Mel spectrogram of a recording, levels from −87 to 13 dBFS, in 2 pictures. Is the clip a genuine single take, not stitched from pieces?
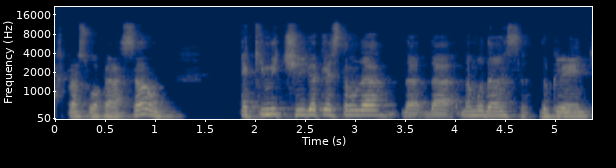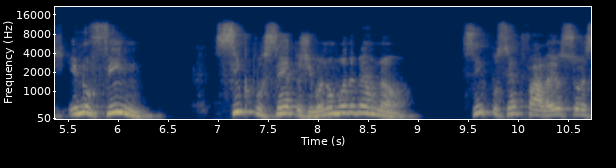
yes; 0 cuts

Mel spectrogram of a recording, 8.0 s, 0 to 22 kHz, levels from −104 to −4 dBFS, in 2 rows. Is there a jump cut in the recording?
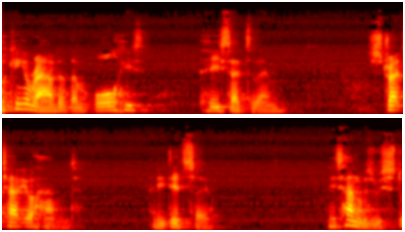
no; 0 cuts

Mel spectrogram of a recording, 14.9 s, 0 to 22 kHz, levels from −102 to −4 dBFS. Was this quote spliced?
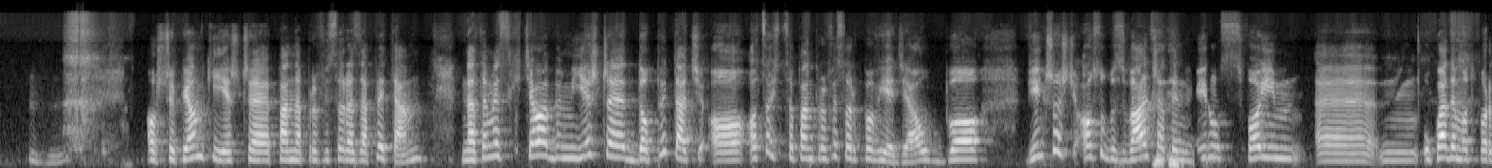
no; 0 cuts

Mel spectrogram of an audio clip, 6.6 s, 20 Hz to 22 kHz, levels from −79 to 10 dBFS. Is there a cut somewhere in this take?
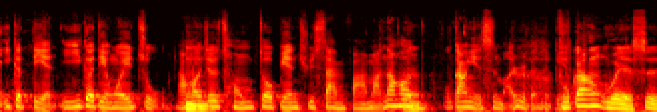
no; 0 cuts

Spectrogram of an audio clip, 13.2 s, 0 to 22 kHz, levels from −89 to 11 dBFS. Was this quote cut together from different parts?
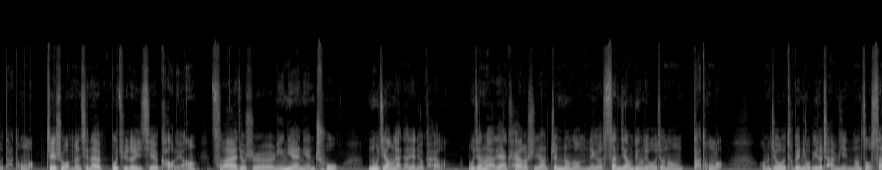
no; 0 cuts

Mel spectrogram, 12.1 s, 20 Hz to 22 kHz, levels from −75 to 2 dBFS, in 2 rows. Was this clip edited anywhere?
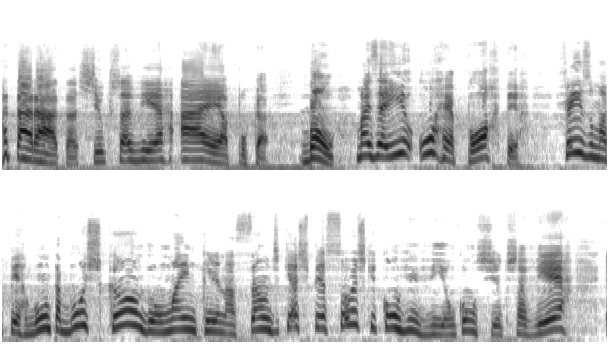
no; 0 cuts

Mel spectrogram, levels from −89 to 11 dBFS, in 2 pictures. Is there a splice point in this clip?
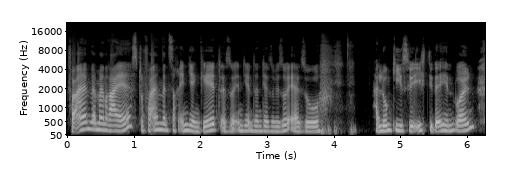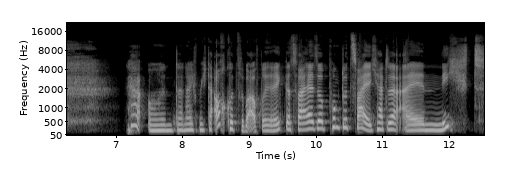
no; 0 cuts

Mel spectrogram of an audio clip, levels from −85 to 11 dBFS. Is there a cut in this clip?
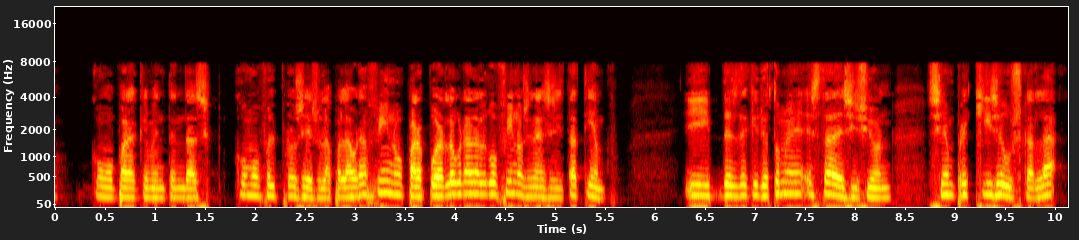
no; 0 cuts

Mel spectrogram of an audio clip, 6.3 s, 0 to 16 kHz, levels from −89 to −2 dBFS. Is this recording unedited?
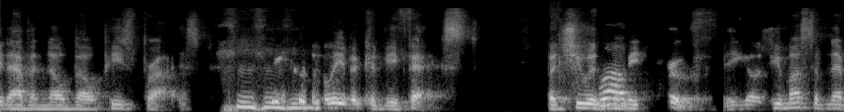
no; 1 cut; at 5.4 s

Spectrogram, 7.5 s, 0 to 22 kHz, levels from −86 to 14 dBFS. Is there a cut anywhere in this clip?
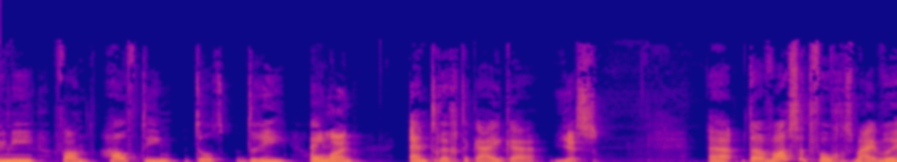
yes; 1 cut; at 2.6 s

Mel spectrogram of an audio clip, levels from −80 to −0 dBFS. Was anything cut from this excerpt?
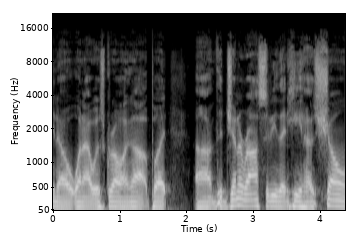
no; 0 cuts

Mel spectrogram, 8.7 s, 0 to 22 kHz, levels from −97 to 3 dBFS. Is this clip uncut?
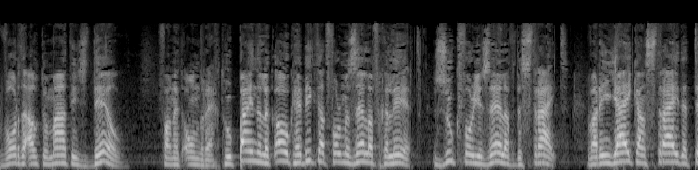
no; 1 cut; at 5.3 s

